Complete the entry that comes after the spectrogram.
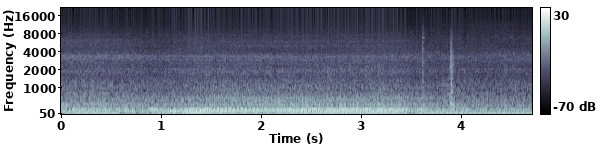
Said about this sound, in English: let's go through some gears, go down the road with it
